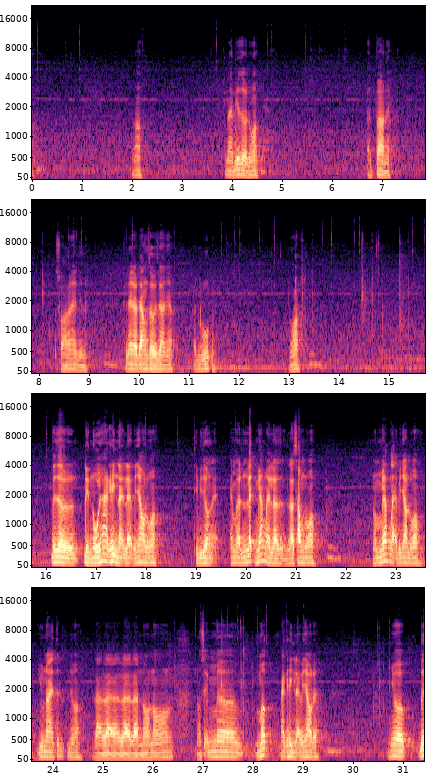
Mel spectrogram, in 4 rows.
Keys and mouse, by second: 0.5 click, 1.6 click, 2.4 click, 2.6 click, 3.0 click, 5.0 Delete, 5.5 click, 6.0 click, 6.6 click, 7.6 right click, 8.6 click, 8.8 click, 9.3 drag, 10.2 ctrl+z, 10.6 drag, 11.2 click, 11.4 z, 11.5 click, 12.1 v, 12.3 click, 12.6 drag, 14.8 click, 15.1-15.5 drag, 16.7 click, 23.3 ctrl+z, 23.7 click, 24.3 space, 24.4 click, 24.7 z, 25.0 click, 26.2 click, 26.7 v, 26.8 click, 27.1 click, 28.0 click, 28.5 click, 29.0 click, 29.5 click, 30.7 click, 31.3-31.4 shift+drag.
